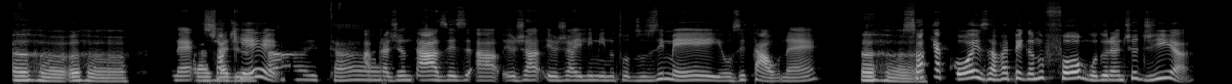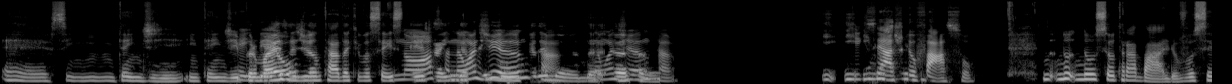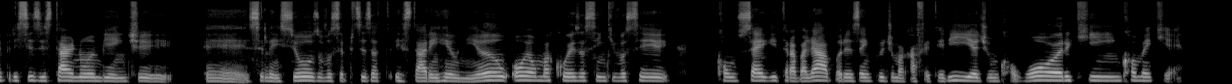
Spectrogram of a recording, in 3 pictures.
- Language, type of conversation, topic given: Portuguese, advice, Como foi a sua transição para o trabalho remoto e por que tem sido difícil delimitar horários?
- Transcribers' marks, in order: other noise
